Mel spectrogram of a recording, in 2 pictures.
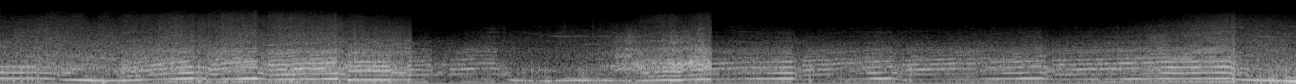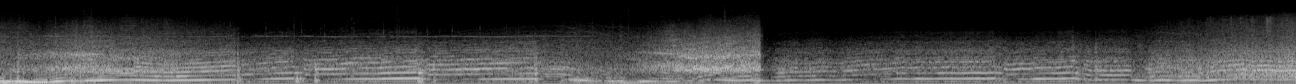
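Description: A rally car engine revs hard, rising and falling as it shifts gears.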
